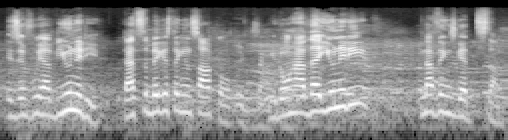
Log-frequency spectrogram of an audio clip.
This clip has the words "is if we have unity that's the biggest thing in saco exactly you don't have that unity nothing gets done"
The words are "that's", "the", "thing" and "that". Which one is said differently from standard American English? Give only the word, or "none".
none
